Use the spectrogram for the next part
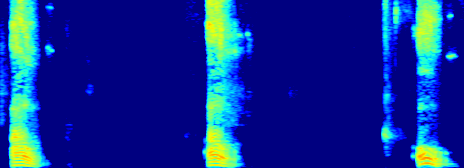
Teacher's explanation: the o sound is created with the uh and the simple vowel oo and that sound to the sanskrit ear is oh it's not exactly the same in our western languages.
